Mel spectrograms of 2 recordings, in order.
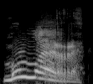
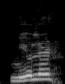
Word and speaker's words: Müller: Mueller. Müller. Mueller. How do you pronounce it in German?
